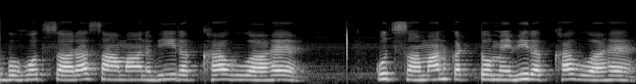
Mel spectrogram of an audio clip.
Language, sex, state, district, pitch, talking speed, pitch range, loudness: Hindi, female, Uttar Pradesh, Shamli, 220 Hz, 140 wpm, 210-230 Hz, -14 LUFS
